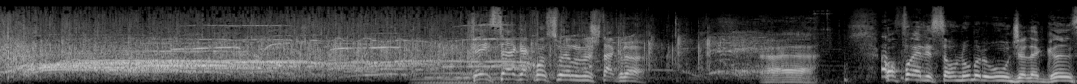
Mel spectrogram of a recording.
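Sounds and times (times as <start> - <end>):
audience applause: 0.0 - 7.9
speech: 4.8 - 6.6, 7.6 - 10.7.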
